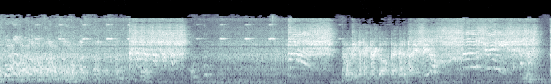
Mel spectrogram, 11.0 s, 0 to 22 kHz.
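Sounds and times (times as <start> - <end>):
short high beeps: 3.9 - 5.6
speech through speakers: 6.8 - 10.8.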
